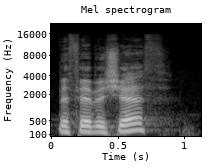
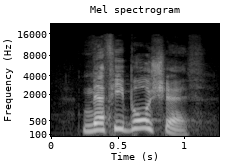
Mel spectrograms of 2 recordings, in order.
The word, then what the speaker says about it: Mephibosheth: Now, some people query over the way that his name is pronounced. I say Mephibosheth. Julie says Mephibosheth.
